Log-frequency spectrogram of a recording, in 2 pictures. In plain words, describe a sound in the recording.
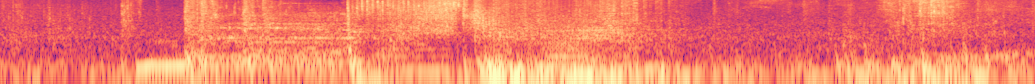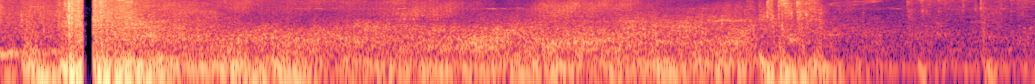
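Jet thrusters roar and whoosh.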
